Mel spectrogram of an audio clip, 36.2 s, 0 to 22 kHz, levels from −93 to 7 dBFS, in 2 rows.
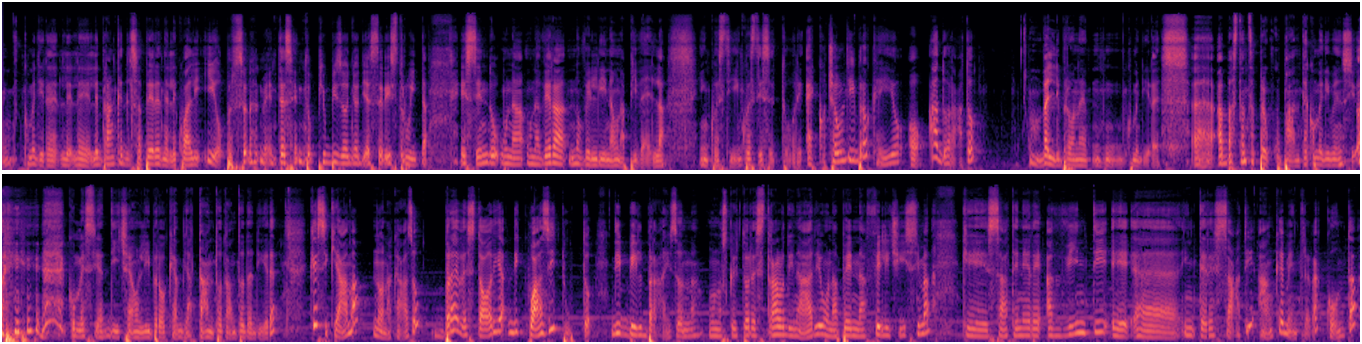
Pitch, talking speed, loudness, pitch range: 165 Hz, 150 wpm, -26 LUFS, 145-205 Hz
